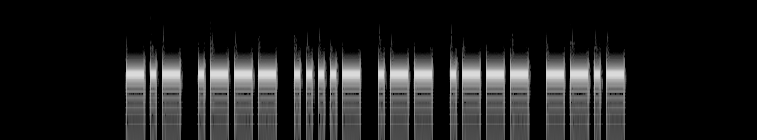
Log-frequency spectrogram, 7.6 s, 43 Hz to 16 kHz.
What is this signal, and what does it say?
Morse code, heard as a keyed tone, about 20 wpm, 700 Hz. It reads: KJ4WJQ
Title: USA Call Signs - 6 Characters - Repeated 2x - 20wpm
